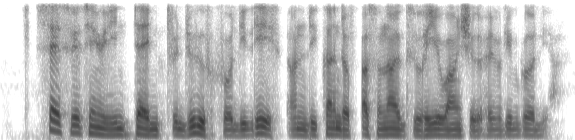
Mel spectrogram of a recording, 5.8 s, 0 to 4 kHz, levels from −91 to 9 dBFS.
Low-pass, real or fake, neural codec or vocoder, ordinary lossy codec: 3.6 kHz; fake; codec, 16 kHz in and 24 kHz out, 0.6 kbps, FocalCodec, streaming, 2048 codes; none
